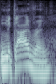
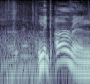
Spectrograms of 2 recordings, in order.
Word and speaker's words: McIrvin: It's not McIvern. MacGyver. How you say it? McIrvin.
